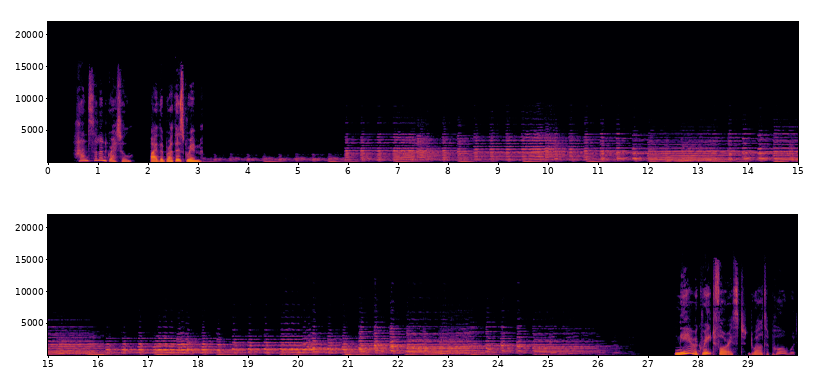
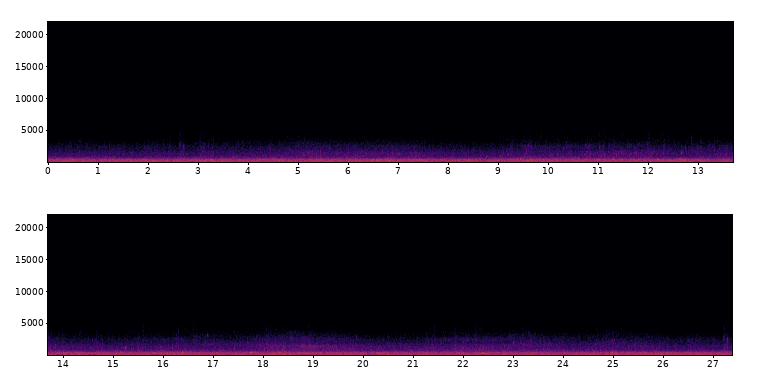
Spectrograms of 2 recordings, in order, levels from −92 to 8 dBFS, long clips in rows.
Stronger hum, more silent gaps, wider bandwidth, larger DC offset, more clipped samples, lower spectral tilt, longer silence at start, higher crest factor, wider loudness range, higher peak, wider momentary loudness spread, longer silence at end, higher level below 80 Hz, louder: neither; first, 1.96-2.01 s, 26.85-27.32 s vs none; first, 14.5 kHz vs 5.8 kHz; neither; neither; second, -5 dB/octave vs -9 dB/octave; first, 0.55 s vs 0 s; about the same, 22 dB vs 18 dB; first, 11 LU vs 1 LU; first, -8 dBFS vs -28 dBFS; first, 15 LU vs 3 LU; about the same, 0.05 s vs 0 s; about the same, -64 dBFS vs -64 dBFS; first, -30 LUFS vs -46 LUFS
